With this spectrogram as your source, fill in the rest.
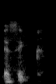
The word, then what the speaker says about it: ASIC: in short of v the pronunciation is asic so what is this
